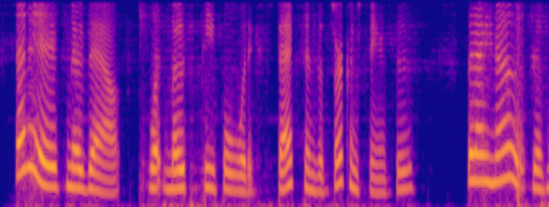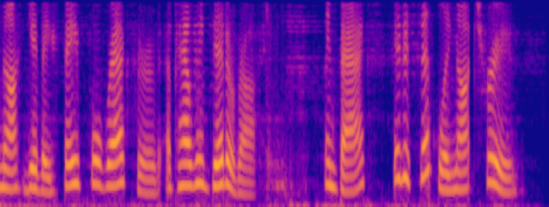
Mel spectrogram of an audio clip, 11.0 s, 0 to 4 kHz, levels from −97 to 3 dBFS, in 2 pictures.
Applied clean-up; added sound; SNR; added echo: neural separator model SepFormer WHAMR!.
